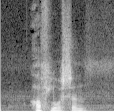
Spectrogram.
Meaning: 1. to relieve, to free from a position or post (e.g. by taking someone's place) 2. to redeem, to pay off 3. to fire, to shoot
- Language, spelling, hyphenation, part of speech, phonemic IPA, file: Dutch, aflossen, af‧los‧sen, verb, /ˈɑfˌlɔ.sə(n)/, Nl-aflossen.ogg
